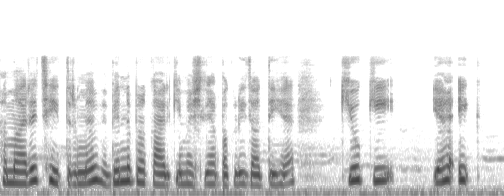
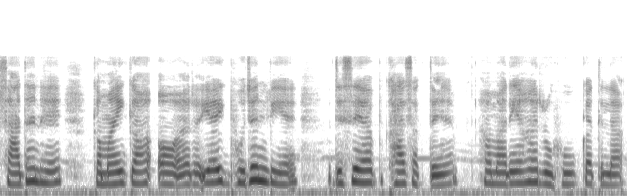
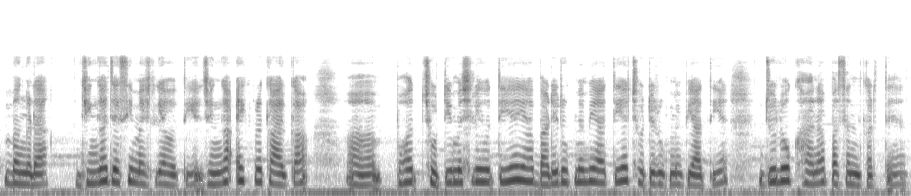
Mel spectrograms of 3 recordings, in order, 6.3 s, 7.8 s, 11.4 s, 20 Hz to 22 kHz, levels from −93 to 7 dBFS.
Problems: none marked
